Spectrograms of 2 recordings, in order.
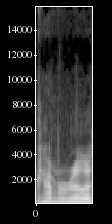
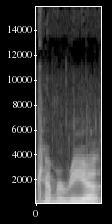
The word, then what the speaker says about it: Camarilla: Um, it's a Spanish word and people in the Some people pronounce it Camarilla, some people pronounce it Camaria. It it refers to the same thing usually.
